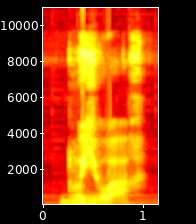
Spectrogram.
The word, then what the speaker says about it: bouilloire: 次によく出てきたのは、 b o u ーという単語です。湯沸かし器という意味で、綴りは B, O, U, I, L, L, O, I, R, E。最後の 4 文字、 O, I, R, E の発音、 war もポイントですが、何より前半の B, O, U, I, L, V が難しいです。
